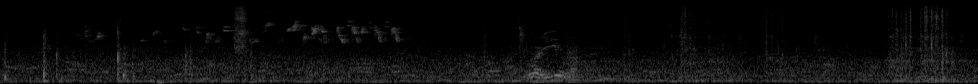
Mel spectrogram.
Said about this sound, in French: Avec le chant, il ramène tous les oiseaux. Ah oui, ah oui, oui. Il vous a ramené. La preuve.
